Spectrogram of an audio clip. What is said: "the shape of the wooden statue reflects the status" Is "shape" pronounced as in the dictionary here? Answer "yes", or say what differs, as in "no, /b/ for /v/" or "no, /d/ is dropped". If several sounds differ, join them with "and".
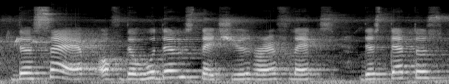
no, /s/ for /ʃ/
